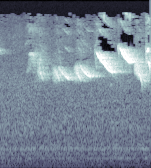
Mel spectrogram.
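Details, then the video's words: Pet double-collared seedeater in a cage, said to sing even while being filmed: buzzy high notes leading into strong descending whistled slurs, steady and clear with little background. "Coleiro Bravo - Canta Muito"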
